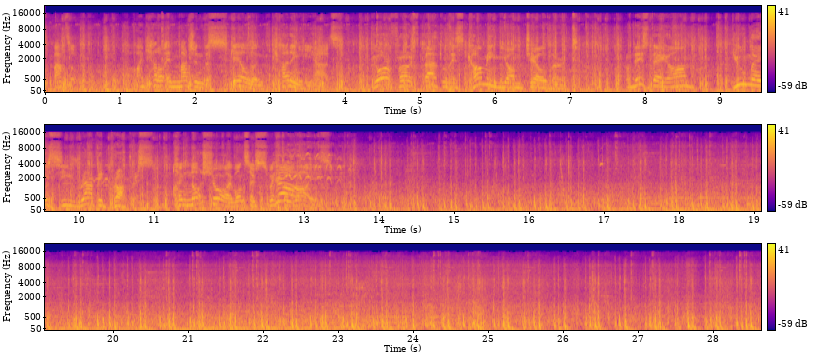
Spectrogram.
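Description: Horse hooves clop steadily on a dirt path.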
